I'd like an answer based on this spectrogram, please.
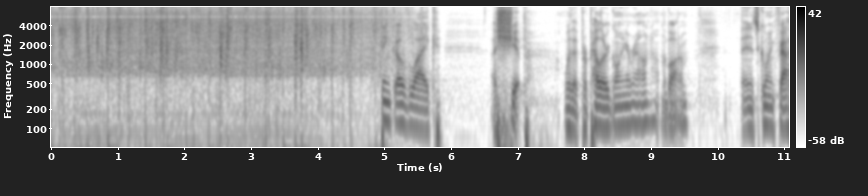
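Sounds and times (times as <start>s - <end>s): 
snapping shrimp crackling and popping underwater: 0.0s - 5.4s
speech: 5.0s - 6.0s, 6.6s - 9.6s, 10.3s - 11.0s.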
